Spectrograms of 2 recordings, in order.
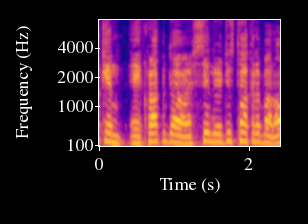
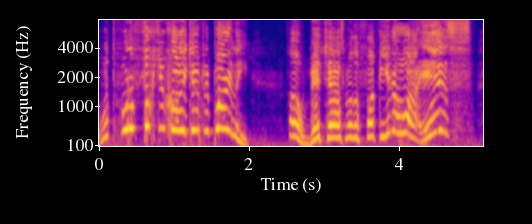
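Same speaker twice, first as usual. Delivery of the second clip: very high, hammed-up indignant screech; mock-furious squawk, pitched way up; outraged yelling; 13 semitones higher, 3 dB louder than usual. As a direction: yell in comic outrage at being misnamed. Buggy outraged at wrong name.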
